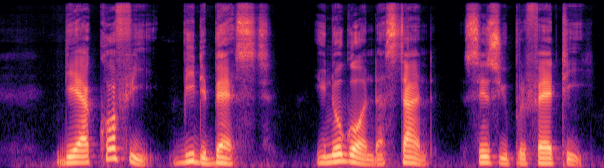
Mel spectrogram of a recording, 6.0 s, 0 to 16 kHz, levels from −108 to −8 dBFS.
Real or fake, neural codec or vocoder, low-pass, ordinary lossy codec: real; none; 14.4 kHz; none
